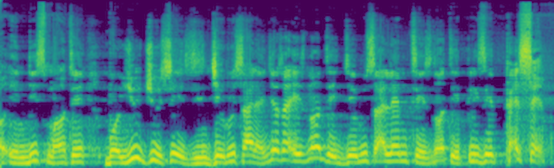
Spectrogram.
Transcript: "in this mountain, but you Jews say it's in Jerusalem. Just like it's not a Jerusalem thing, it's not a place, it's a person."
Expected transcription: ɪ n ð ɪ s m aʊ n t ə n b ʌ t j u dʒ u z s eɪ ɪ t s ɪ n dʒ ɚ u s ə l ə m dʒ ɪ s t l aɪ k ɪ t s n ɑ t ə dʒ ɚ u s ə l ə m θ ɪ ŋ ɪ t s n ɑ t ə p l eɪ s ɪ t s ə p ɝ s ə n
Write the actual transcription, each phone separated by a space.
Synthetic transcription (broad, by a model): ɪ n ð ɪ s m aʊ n t ə n b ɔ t j u dʒ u s eɪ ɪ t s ɪ n dʒ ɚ u s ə l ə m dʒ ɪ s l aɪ ɪ t s n ɑ t ə dʒ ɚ u s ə l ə m t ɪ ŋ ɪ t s n ɑ t ə p l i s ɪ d p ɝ s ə n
